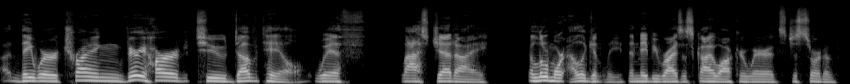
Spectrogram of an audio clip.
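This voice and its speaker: A man's voice: mid-range voice, steady tone, normal speed, no echo, studio quality. A man chatting casually as a podcast co-host, enthusiastic and a little rambling as he shares his opinions. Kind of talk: casual film discussion.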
